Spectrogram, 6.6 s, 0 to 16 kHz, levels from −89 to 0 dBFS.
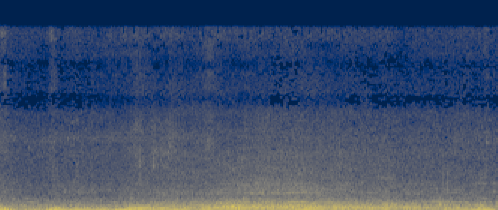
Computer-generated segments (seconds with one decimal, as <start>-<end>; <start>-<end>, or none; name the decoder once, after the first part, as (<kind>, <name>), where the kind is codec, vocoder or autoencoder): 1.3-3.6 (codec, SNAC); 4.0-4.6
